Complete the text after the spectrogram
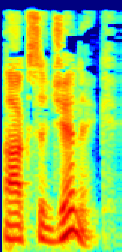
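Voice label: "oxygenic", British English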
